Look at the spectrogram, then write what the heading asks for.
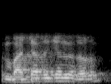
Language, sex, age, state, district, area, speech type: Bengali, male, 18-30, West Bengal, Purulia, rural, conversation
